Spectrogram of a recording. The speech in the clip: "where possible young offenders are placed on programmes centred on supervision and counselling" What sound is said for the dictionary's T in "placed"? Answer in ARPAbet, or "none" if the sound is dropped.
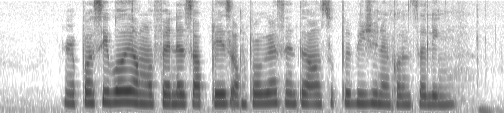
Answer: none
